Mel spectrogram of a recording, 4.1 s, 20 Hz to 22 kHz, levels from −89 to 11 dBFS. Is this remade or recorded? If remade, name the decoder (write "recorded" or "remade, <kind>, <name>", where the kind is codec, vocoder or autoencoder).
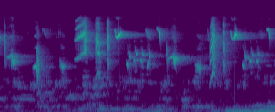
recorded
